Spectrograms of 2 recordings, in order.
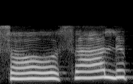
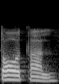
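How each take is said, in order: First: The s sounds are clear and forcefully pronounced. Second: The s sounds come out like t sounds. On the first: The speaker calls it right. "स word जो है हमेशा बहुत स्पष्ट और जोर देके" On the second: The speaker calls it wrong. "तो वो लगता है तौ ताल है ना"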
